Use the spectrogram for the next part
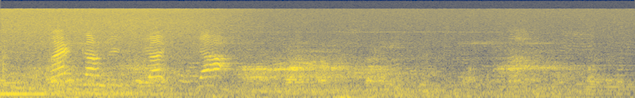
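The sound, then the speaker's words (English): A noisy indoor play area full of children, with high excited voices shrieking and chattering over a constant reverberant crowd din, loudest in the first couple of seconds. “And all of these children need a piece of me now. This is a very, very stimulating environment.”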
